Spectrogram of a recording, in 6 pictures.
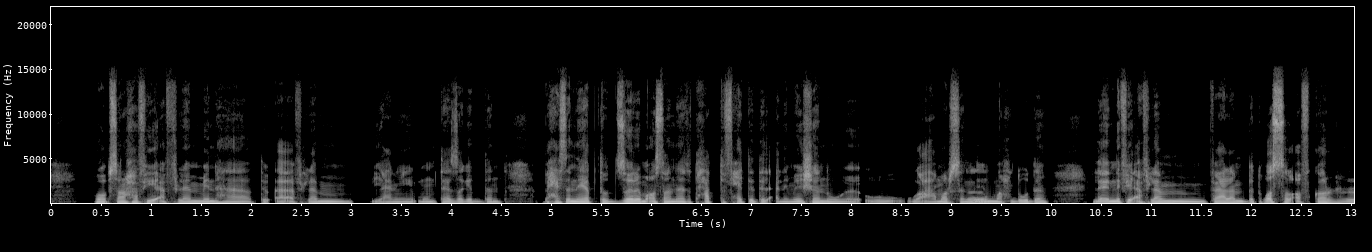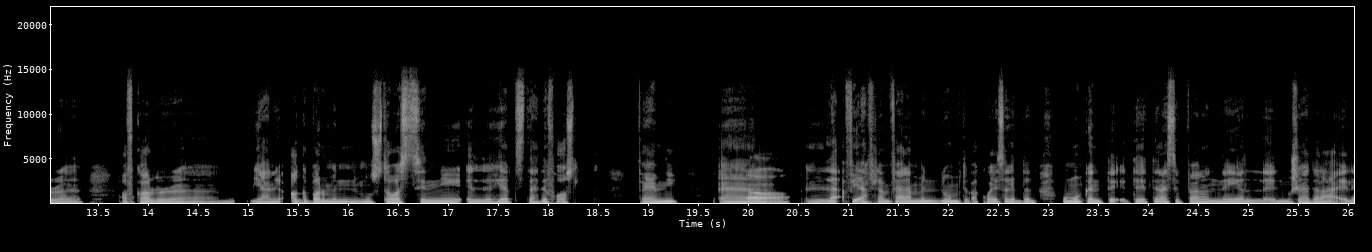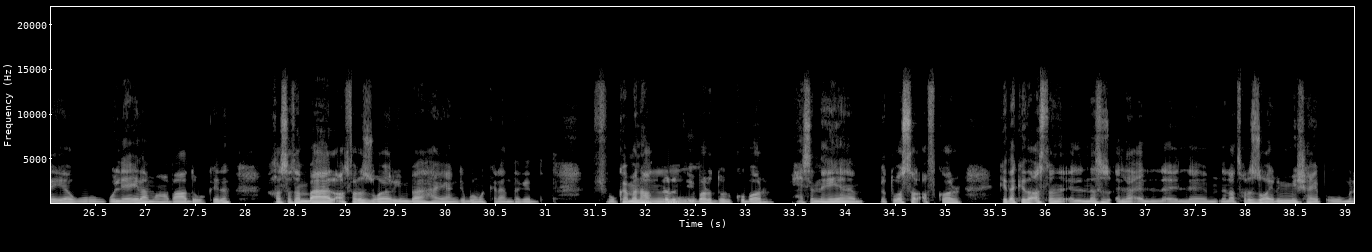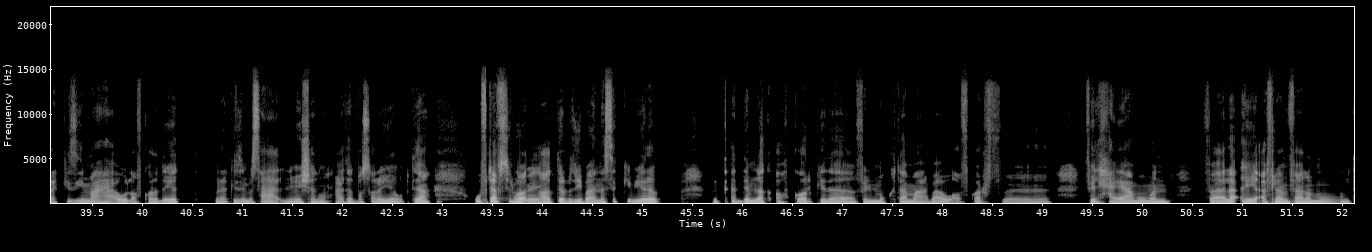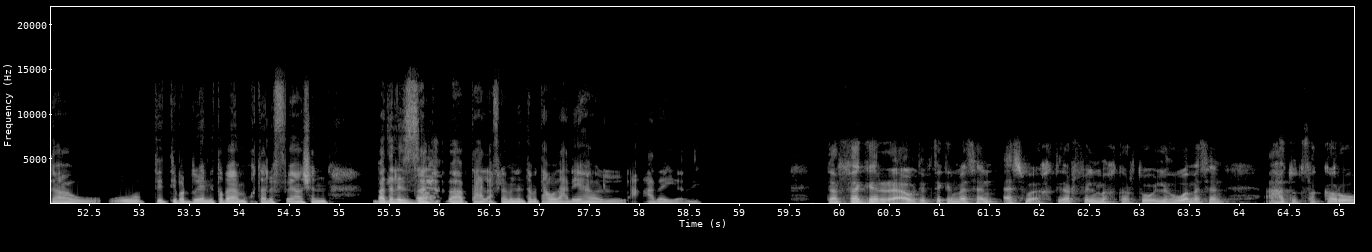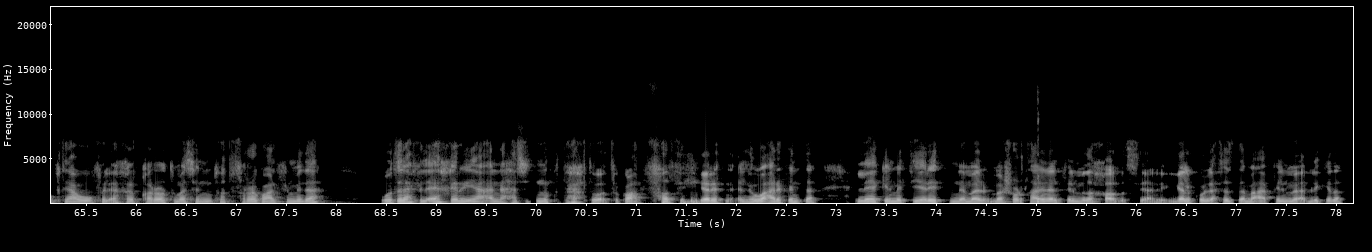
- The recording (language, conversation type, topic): Arabic, podcast, إزاي بتختاروا فيلم للعيلة لما الأذواق بتبقى مختلفة؟
- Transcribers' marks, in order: in English: "الanimation"; in English: "الanimation"; tapping; laughing while speaking: "ضيّعتوا وقتكم على الفاضي"; unintelligible speech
